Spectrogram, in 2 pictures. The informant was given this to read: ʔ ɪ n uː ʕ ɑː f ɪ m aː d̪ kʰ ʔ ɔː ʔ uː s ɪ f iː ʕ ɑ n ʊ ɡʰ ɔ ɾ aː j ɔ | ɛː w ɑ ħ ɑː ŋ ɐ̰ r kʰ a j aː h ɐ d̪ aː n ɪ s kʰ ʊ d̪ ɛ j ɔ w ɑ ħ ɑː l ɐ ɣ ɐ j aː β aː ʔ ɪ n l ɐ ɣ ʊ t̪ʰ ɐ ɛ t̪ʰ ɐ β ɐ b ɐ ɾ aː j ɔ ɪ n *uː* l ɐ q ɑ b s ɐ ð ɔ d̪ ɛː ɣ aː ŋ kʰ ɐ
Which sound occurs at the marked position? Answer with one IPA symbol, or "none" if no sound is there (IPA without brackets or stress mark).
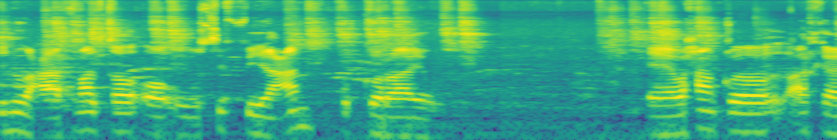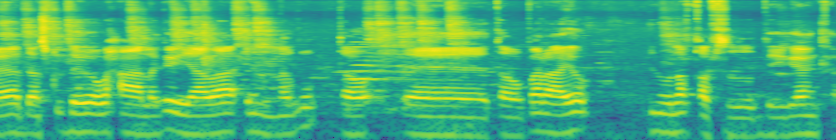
uː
